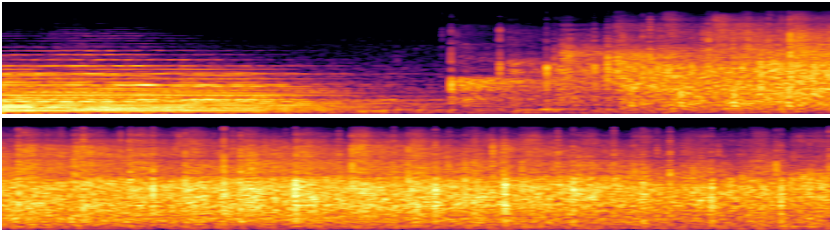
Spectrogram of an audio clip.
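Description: Viola and piano hold a final chord that fades away, then applause breaks out about two seconds in and continues steadily.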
